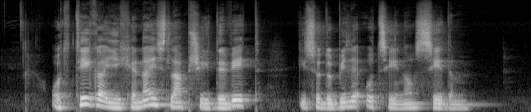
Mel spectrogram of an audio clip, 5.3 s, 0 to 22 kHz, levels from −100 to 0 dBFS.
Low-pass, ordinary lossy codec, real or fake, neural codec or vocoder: none; none; real; none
